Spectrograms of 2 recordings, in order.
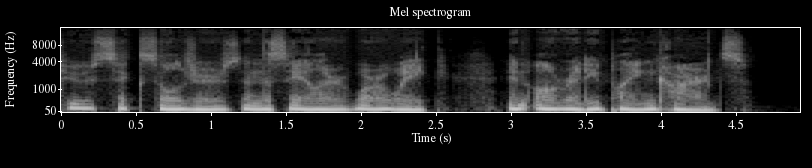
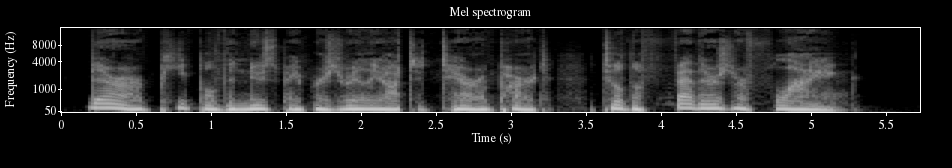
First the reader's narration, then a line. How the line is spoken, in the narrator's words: He frowned contemptuously and gasped out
